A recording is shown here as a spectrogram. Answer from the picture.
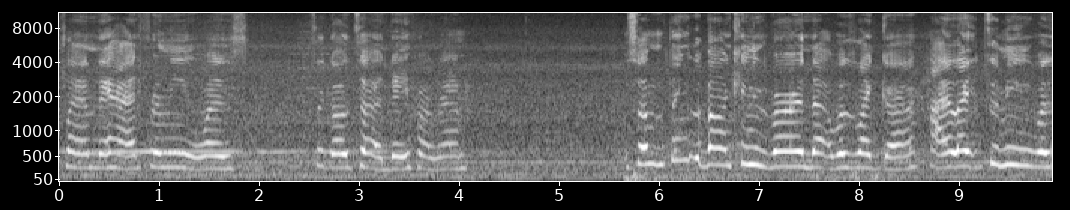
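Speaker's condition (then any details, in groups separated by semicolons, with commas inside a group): Cerebral palsy; wheelchair user; diagnosed at 9 months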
